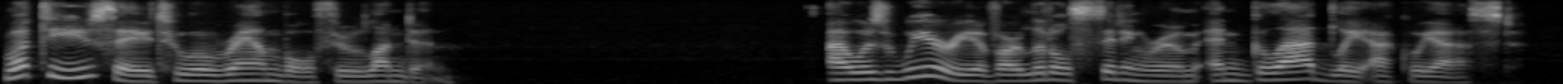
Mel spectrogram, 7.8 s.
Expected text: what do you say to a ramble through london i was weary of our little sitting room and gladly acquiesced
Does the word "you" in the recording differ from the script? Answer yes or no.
no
